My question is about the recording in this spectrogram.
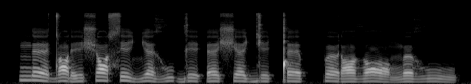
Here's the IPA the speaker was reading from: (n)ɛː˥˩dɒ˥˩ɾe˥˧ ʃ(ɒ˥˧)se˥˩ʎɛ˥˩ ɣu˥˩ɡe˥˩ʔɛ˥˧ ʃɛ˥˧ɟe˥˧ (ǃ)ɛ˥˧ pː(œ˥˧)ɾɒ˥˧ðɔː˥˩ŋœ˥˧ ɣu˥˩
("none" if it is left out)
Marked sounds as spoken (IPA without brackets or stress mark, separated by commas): ŋ, ɒ˥˧, ǃ, œ˥˧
